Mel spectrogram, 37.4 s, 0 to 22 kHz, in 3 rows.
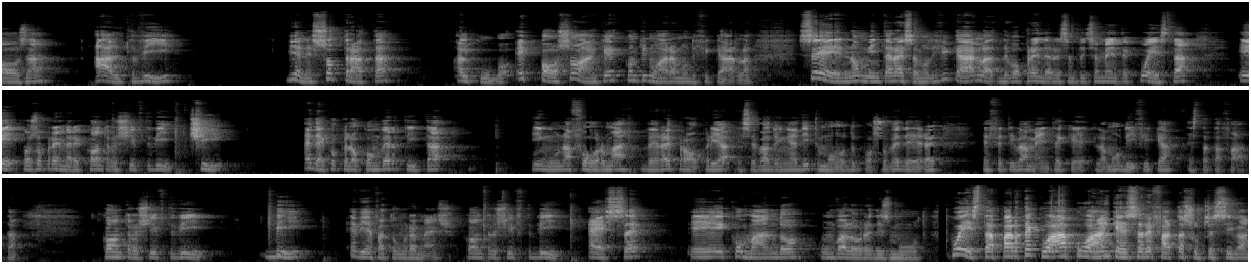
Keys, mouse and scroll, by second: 2.2 alt+v, 3.0 middle click, 8.2 shift+middle click, 8.4 shift+middle click, 9.3 click, 9.7 middle click, 13.5 ctrl+shift+v, 16.9 g, 17.7 middle click, 18.8 shift+middle click, 19.8 Tab, 20.1 middle click, 23.5 Tab, 23.9 middle click, 26.4 ctrl+shift+v, 28.2 shift+middle click, 29.7 ctrl+shift+v, 34.0 middle click, 34.3 click.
